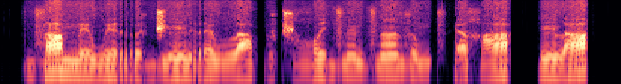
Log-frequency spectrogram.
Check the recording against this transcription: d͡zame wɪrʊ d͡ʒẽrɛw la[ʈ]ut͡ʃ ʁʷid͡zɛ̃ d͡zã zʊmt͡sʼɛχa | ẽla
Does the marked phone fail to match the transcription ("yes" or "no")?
yes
